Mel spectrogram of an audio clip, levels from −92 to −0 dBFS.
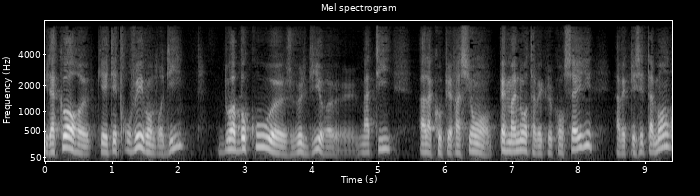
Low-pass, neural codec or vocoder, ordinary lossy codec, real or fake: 7.2 kHz; codec, 16 kHz, 0.3 kbps, FocalCodec; MP3, 32 kbps; fake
